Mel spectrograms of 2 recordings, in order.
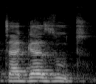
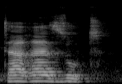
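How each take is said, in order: First: The gh is said as a hard g. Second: The gh is said like a French r. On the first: The speaker calls it wrong. "les touristes l'appellent Tagazout" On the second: The speaker calls it right. "Non, c'est Taghazout"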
